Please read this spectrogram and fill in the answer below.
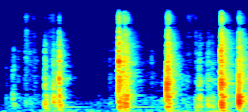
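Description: A VHS tape in its sleeve being handled and turned over in the hand: a few sharp clicks and rustles of the case.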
